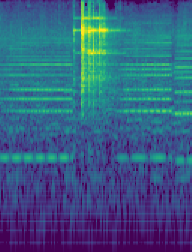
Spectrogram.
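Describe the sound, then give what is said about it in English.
A single bright metallic clink as a coin drops into the cup of a blind accordion player, a short ringing chime over a steady low hum, with no voices. “Mojo, I heard that clink.”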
